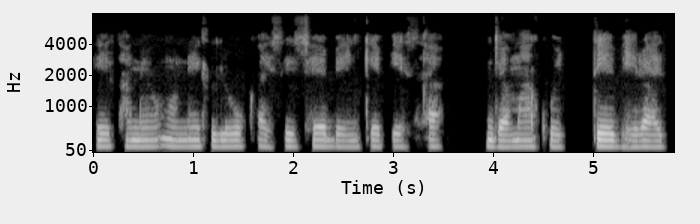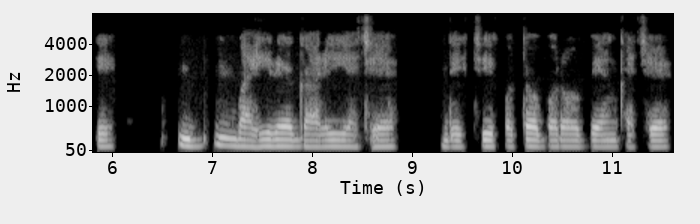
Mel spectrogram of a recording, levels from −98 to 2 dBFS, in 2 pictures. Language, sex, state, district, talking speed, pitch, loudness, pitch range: Bengali, male, West Bengal, Purulia, 105 wpm, 135 Hz, -28 LUFS, 135-140 Hz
